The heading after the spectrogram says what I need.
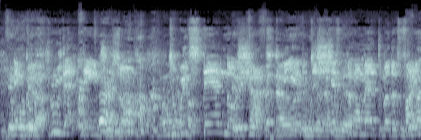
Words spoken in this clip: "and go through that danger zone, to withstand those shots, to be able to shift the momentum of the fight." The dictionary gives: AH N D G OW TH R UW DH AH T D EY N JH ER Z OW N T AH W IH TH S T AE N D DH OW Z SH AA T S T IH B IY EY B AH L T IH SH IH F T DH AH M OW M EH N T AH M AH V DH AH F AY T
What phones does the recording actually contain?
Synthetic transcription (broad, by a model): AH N G OW TH R UW DH AH T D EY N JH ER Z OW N T AH W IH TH S T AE N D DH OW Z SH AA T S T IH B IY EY AH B T IH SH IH T DH AH M OW M EH N T AH M AH V DH AH F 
